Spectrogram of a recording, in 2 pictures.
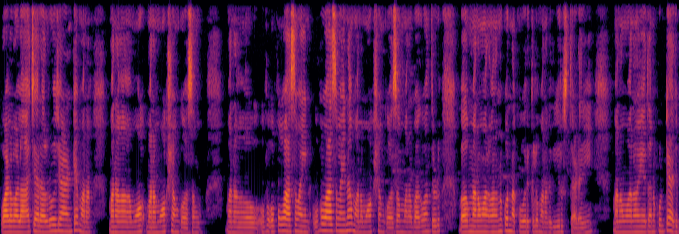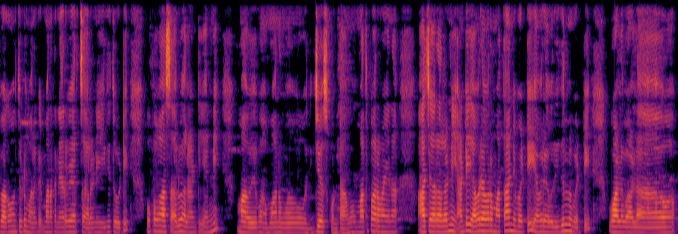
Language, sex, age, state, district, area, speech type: Telugu, female, 45-60, Andhra Pradesh, Nellore, rural, spontaneous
